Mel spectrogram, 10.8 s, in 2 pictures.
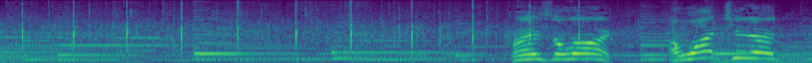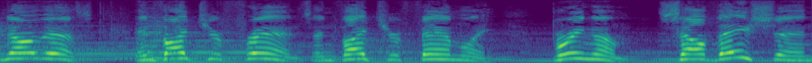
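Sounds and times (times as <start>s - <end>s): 
audience clapping in rhythm: 0.0s - 7.3s
sustained keyboard or organ chords: 0.0s - 10.8s
speech: 3.4s - 10.8s.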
